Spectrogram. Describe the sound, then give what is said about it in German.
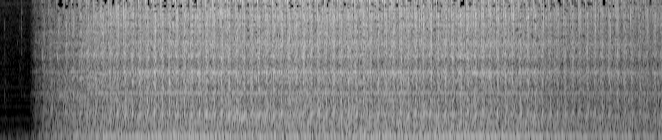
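Sewing machines in the Stoffherz sewing shop in Arbon run flat out after a brief quiet start, sewing blankets for Ukrainian refugees: a loud, steady, rapid mechanical whirring and rattling that holds constant to the end with no voices. “Nähmaschine im Nähladen Stoffherz Abon laufen auf Hochtouren.”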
